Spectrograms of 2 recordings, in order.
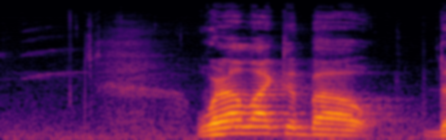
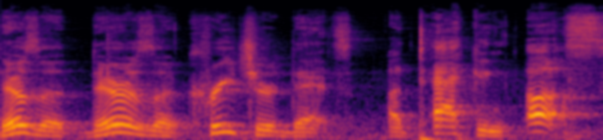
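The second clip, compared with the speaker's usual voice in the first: normal talking voice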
